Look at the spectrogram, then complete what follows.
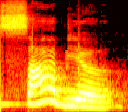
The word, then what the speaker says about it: sábia: E sábia, se tem acento no vizinho, o final fica juntinho.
